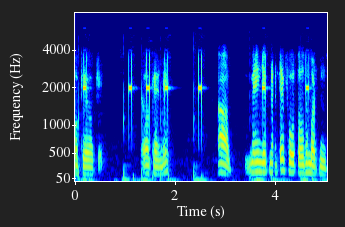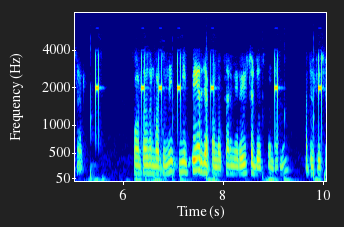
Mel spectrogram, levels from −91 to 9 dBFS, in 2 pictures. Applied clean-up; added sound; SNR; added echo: classical method log-MMSE.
